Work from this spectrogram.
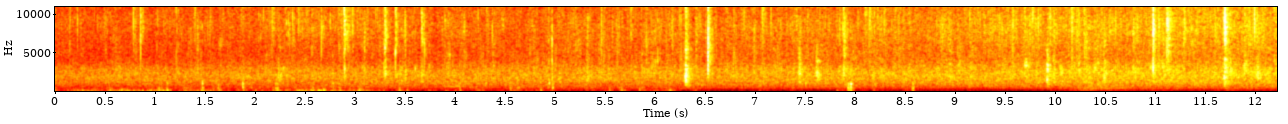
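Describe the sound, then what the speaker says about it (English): Heavy rain pours steadily during a rain and hail storm, a dense continuous wash with scattered sharper drops and impacts standing out, no voices. "It's starting to rain really hard again."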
